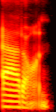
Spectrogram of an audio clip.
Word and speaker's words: add-on: And just so you know, it's pronounced add-on. You know, like an addition to your home.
